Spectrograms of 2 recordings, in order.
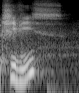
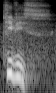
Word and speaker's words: civis: Au lieu de Chivis, C-I-V-I-S, on va prononcer dans la prononciation restituée kivis, kiwis. Donc ici, on prendra la prononciation romaine.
